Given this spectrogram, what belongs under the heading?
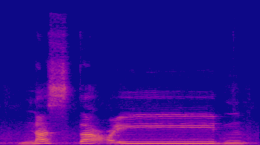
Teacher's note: عین کو حلق کے درمیان سے پڑھیں گے. نستعین نہیں پڑھیں گے، حمزہ نہیں، عین.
